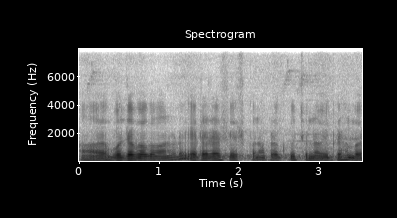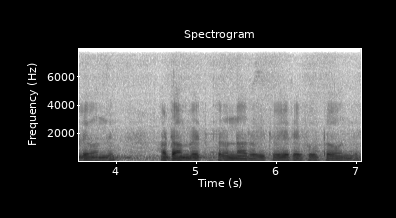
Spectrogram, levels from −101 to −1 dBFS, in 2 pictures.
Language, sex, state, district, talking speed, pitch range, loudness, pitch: Telugu, male, Telangana, Karimnagar, 145 wpm, 95-110 Hz, -20 LUFS, 100 Hz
